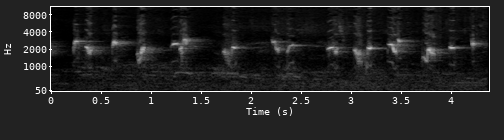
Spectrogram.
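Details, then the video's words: Lure recording of sooty-headed bulbul song, played to prompt rapid, frequent singing: repeated short bubbly whistled phrases with quick up-and-down slurs, spaced unevenly about every half second over faint background hum. "pancingan trucukan agar cepat ropel gacor rajin bunyi"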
